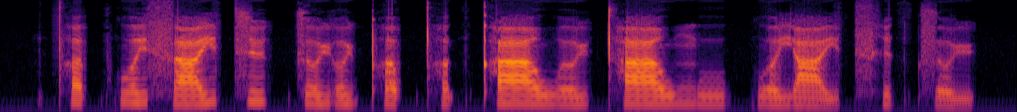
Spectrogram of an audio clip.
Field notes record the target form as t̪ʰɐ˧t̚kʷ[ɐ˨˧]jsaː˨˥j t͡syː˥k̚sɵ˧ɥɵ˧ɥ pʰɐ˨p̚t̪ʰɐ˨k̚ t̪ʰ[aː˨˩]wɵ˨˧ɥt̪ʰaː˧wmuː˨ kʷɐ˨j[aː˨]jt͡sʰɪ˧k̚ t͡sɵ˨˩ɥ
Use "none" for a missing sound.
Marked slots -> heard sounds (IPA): ɐ˧, aː˧, aː˨˩

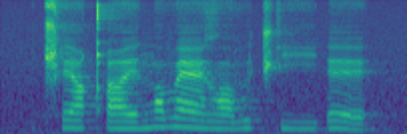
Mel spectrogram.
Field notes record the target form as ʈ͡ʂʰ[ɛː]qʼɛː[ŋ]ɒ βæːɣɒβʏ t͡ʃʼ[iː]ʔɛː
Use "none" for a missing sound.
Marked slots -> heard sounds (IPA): ɛː, ŋ, iː

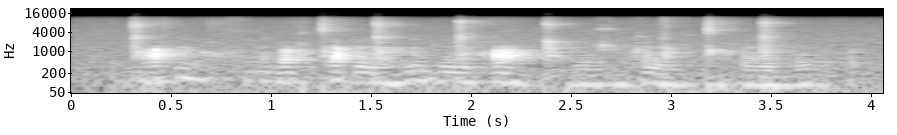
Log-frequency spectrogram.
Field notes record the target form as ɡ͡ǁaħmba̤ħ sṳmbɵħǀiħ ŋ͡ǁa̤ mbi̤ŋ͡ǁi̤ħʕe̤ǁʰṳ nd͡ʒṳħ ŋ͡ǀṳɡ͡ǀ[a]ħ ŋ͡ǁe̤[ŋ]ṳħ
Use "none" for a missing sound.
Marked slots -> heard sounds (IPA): a̤, ŋ

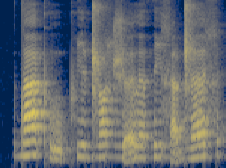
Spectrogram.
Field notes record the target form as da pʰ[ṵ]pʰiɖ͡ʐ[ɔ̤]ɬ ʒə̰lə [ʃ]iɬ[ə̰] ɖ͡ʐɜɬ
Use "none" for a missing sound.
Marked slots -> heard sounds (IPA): ṵ, ɔ, θ, a̰

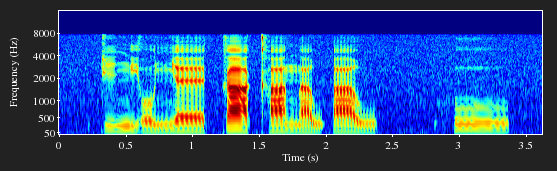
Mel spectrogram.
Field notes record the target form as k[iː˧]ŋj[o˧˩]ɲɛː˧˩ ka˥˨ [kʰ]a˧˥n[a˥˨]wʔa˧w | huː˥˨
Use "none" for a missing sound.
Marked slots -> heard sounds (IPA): i˧, o˩, kʰ, a˩

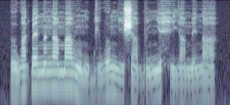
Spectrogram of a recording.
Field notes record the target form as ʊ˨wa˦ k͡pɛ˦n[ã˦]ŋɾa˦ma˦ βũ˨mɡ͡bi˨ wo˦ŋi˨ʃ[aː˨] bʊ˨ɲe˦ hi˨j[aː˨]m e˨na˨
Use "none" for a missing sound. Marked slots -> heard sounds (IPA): ã˦, a˨, a˨

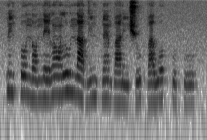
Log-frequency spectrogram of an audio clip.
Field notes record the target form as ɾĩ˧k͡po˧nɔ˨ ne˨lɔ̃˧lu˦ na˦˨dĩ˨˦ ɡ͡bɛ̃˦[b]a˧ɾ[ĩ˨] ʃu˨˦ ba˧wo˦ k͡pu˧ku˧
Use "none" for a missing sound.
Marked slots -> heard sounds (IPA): b, ĩ˨

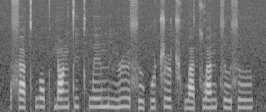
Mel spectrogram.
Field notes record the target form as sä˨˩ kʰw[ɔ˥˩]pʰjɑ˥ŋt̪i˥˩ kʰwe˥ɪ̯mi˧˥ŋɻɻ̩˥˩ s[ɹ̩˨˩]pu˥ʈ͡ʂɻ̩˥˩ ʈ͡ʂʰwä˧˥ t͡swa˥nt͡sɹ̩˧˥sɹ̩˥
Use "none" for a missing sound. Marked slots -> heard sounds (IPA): ɔ˥˩, ɹ̩˨˩

